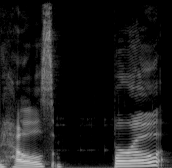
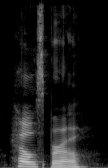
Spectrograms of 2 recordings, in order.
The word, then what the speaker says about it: Hillsborough: And Gibsonton is located in Hillsborough County, 10 miles south of Tampa. Hillsborough?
